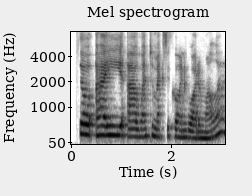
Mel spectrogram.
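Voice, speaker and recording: A woman speaks at a fairly slow pace in a dark, mellow, somewhat breathy tone, with ordinary pitch variation. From North Africa. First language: not English. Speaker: educator. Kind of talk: interview conversation.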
